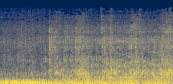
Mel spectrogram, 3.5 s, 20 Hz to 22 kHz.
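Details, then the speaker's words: Honda Vario Techno 125 injection scooter after repair, engine smooth and quiet with normal injector ticking; before repair it ran rough and knocky, lacked power, stalled at idle and lost radiator coolant; normal running. "Ini ada suara tik tik tik tik, tik suara injektor. Ya, untuk Vario 125, Vario 150, saya kira suara segini wajar, ya, normal untuk motor Vario injeksi."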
